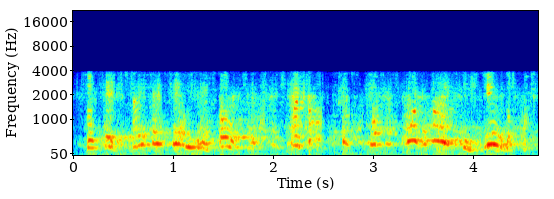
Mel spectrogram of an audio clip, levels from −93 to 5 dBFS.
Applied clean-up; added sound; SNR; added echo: neural separator model SepFormer DNS4.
